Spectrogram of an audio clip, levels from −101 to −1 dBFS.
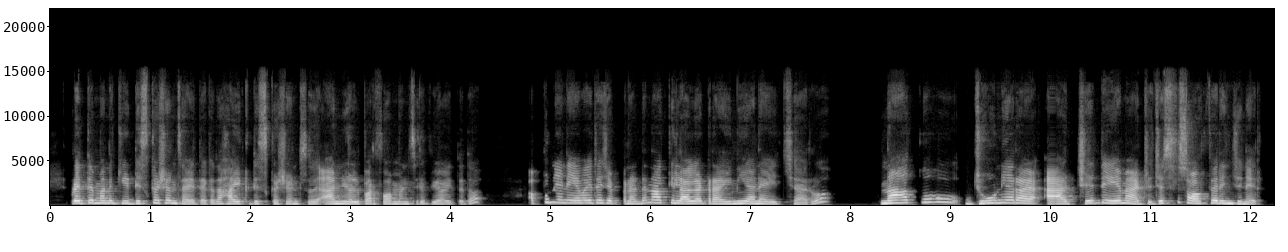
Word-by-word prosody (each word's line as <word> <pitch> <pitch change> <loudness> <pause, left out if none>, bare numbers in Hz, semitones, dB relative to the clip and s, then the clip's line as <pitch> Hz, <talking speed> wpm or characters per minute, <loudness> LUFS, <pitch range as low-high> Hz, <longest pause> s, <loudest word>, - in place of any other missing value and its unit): ఎప్పుడైతే 265 +2 +3
మనకి 260 -1 -1
డిస్కషన్స్ 265 0 -1
అయితాయి 190 -1 -5
కదా! 220 +3 -3
Hike 215 0 -1
discussions, 195 -2 -7 0.2
annual 210 0 +2
performance 200 +1 -2
review 185 +1 -5
అయితదో. 165 -1 -9 0.6
అప్పుడు 350 - -4
నేను 315 -2 -3
ఏమైతే 285 +1 0
చెప్పానంటే, 235 0 -3
నాకిలాగా 260 -6 +3
ట్రైనీ 220 +2 +2
అనే 235 -1 +2
ఇచ్చారు. 175 -4 -7 0.7
నాకు 310 +4 +3 0.5
జూనియర్ 290 +4 +2
య - - +4 0.2
యాడ్ 210 0 +2
చేయొద్దు, 265 +3 0
ఏమి 270 -1 +3
యాడ్ 200 -4 -1
చేయొద్దు. 190 +5 0
Just 260 +7 -9
software 255 0 +4
engineer 215 -6 -1
235 Hz, 145 wpm, -23 LUFS, 205-275 Hz, 0.7 s, య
